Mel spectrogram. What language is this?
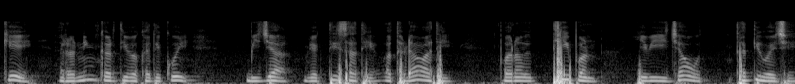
Gujarati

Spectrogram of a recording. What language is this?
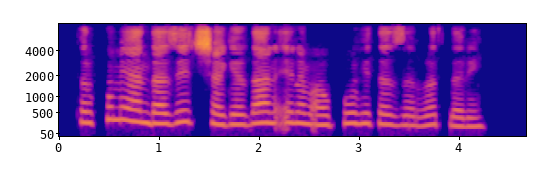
Pashto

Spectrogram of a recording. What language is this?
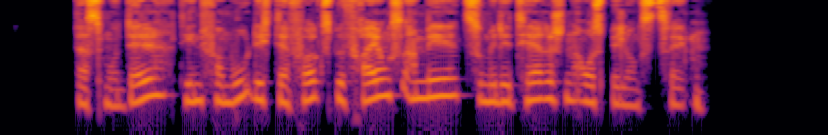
German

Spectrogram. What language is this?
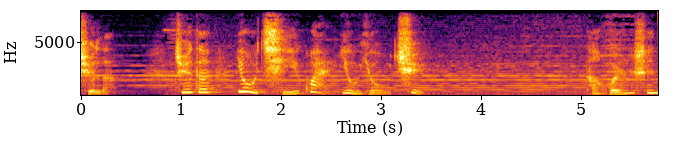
Chinese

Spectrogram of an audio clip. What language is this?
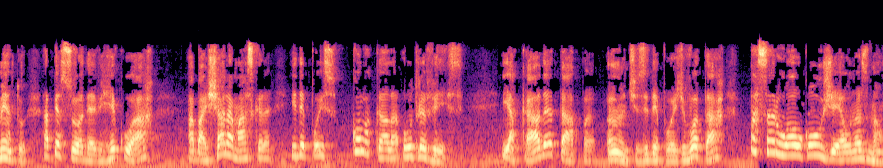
Portuguese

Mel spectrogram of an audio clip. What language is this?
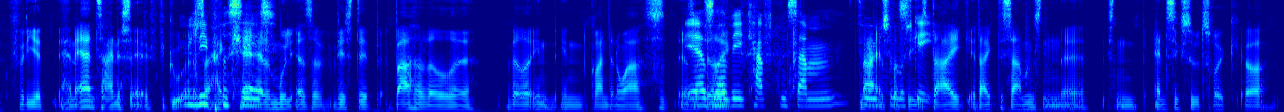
Danish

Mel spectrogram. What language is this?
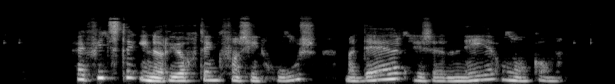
Western Frisian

